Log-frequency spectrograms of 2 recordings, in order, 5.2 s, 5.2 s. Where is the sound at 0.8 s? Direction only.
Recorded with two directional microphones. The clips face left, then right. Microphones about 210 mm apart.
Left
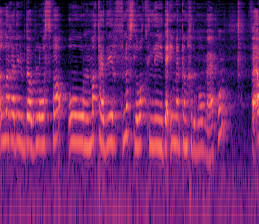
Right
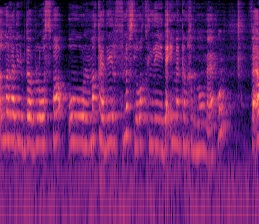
45° left (ahead or behind).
